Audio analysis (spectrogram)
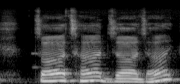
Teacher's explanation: उच्चारण अवयवहरू कहीँ न कहीँ छोइएर सास बाहिर निस्कँदा सासमा जोड पर्ने अथवा जिब्राले छुँदा घर्षण भएर उच्चारण हुने वर्णहरू स्पर्श सङ्घर्षी। त्यसो भए च छ ज झ स्पर्श सङ्घर्षी वर्ण हुन्।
